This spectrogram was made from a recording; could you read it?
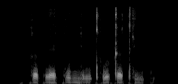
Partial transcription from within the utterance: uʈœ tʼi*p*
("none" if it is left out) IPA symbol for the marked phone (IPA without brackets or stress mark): p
